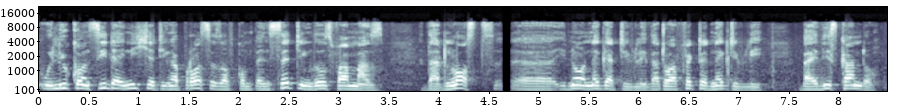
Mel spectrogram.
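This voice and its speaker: A Kenyan man on a parliamentary panel puts questions to a nominee, his voice sitting somewhat high for a man. He stumbles and restarts often, packing his turn with fillers. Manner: hesitant, many fillers and restarts. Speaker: member of parliament on a vetting panel. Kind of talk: formal questioning in a parliamentary hearing.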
